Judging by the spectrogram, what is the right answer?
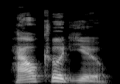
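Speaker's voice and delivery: slow, loud and hurt; accusing. Acted. Becca accuses Honey, slow loud and angry. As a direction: drag out the accusation.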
